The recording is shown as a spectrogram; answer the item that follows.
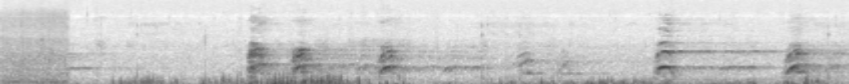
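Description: A dog barking repeatedly, about seven barks from two seconds in, one near the end drawn out longer. Wind noise on the microphone in the first half second.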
